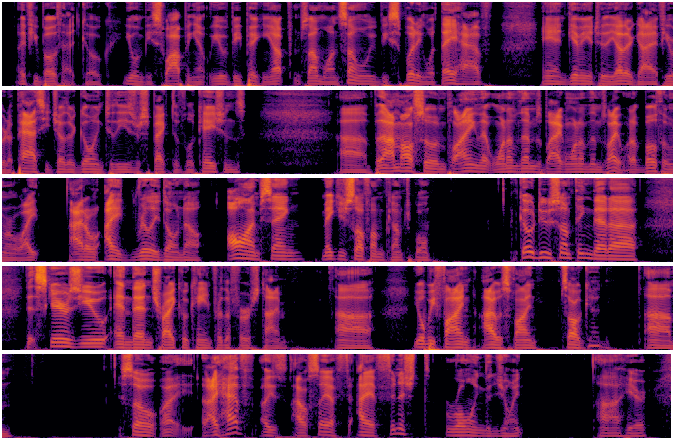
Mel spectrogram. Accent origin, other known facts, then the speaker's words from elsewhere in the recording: Fort Recovery, Ohio, United States; moved away as an adult; also born or lived in Rochester, Michigan; I was originally from Ohio, grew up most of my life in Fort Recovery, Ohio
